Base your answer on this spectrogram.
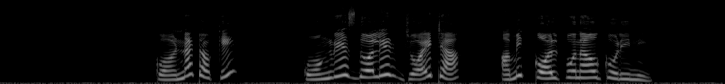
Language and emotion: Bengali, surprised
